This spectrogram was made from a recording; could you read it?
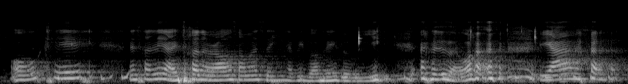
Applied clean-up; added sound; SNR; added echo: none; Bathtub (filling or washing) / Gurgling; 13 dB; reverberation time 0.9 s.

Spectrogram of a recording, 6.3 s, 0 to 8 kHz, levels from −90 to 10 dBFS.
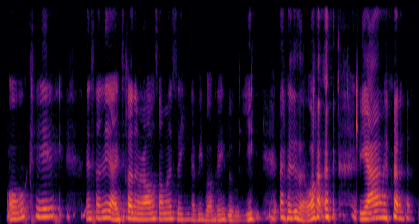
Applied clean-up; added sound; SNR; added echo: neural mask model DeepFilterNet 3.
